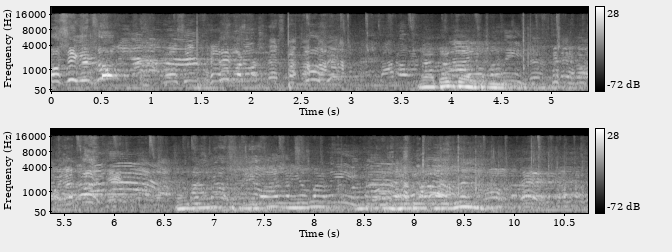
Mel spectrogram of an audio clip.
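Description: Men shout and call out close by outdoors.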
